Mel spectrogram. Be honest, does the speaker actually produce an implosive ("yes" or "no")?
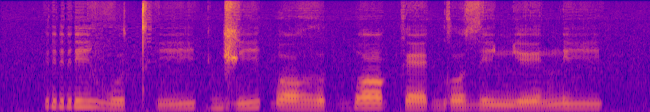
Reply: yes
